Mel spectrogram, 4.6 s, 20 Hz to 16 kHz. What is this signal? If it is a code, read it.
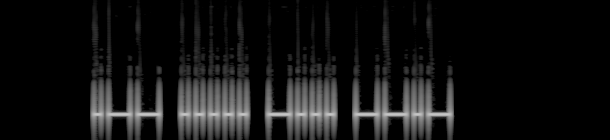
Morse code, heard as a keyed tone, about 22 wpm, 700 Hz. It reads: W5BQ
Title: Call Signs Repeated 3x - 22wpm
